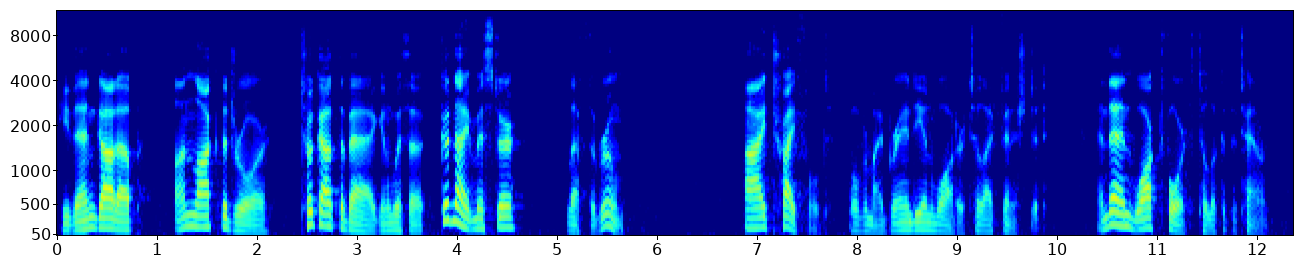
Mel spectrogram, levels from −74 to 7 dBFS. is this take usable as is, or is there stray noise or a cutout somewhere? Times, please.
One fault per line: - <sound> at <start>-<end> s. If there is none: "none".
none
